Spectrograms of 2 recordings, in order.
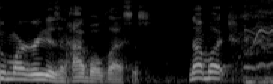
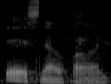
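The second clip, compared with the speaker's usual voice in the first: low, slow mock misery; a lightly voiced sad drinker; mock groan; 9 semitones lower, 12 dB quieter, much slower than usual. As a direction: drag it out like a worn-out drunk. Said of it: "You're like".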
